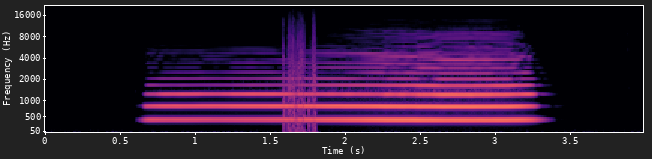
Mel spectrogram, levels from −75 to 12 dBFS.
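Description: Loose connector crackle from 1.58 to 1.80 s: a worn or dirty contact repeatedly breaks and remakes the signal path, chopping the sound into an irregular burst of scratchy crackle.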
